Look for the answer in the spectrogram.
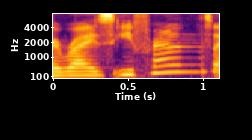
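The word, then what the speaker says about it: Rhys Ifans: and then portrayed by Rhys Ifrans, I believe. – Mm-hmm. – That's how you say his name.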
